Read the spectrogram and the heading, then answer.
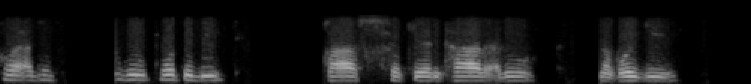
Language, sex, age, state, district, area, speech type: Manipuri, male, 60+, Manipur, Imphal East, urban, conversation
